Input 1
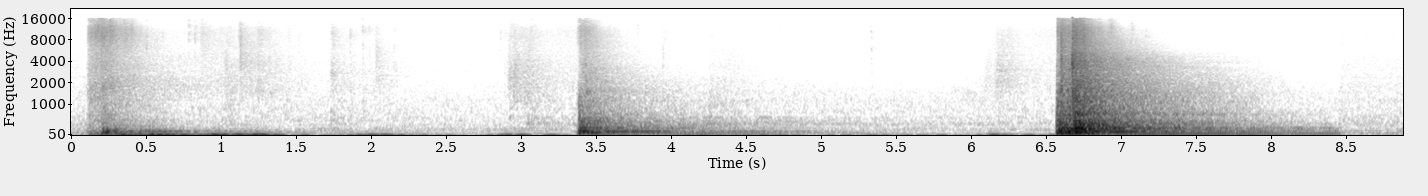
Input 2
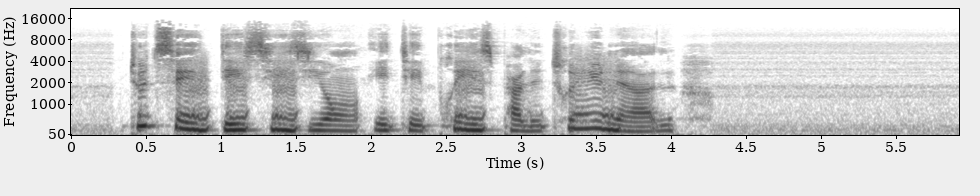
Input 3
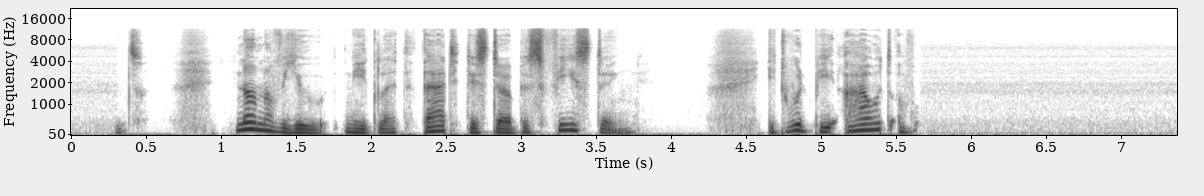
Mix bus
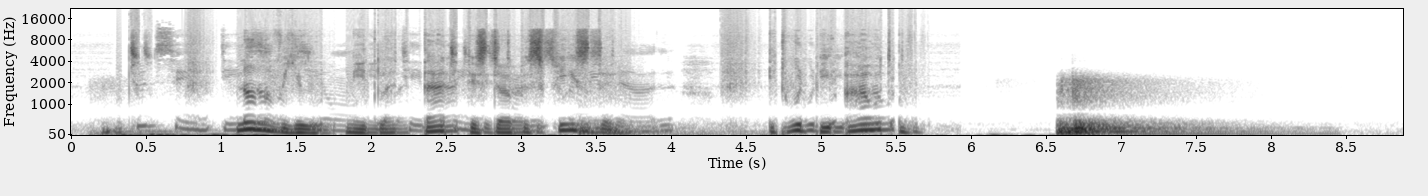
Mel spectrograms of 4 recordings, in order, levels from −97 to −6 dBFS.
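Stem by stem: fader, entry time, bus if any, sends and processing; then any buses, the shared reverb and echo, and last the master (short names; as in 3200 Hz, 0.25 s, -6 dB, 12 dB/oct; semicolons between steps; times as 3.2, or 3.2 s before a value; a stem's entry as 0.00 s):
-9.5 dB, 0.00 s, no send, no echo send, elliptic low-pass 2200 Hz, stop band 40 dB
-11.5 dB, 0.00 s, no send, no echo send, limiter -23.5 dBFS, peak gain reduction 9 dB; compressor, threshold -34 dBFS, peak gain reduction 7 dB
-0.5 dB, 0.00 s, no send, echo send -12 dB, HPF 48 Hz 12 dB/oct; sample gate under -46 dBFS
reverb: off
echo: echo 87 ms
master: Butterworth band-stop 750 Hz, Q 0.6; high shelf 4500 Hz +5.5 dB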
